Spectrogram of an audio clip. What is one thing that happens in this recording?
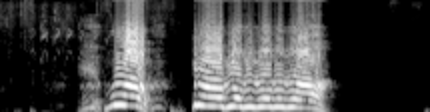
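A large beast lets out a low, groaning call.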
